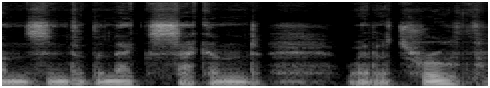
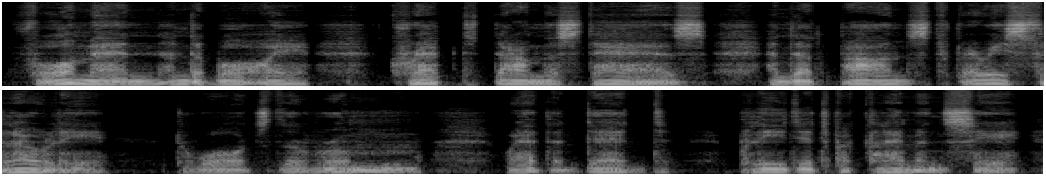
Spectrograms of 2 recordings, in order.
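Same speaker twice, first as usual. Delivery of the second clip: usual speaking voice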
